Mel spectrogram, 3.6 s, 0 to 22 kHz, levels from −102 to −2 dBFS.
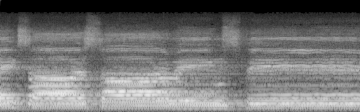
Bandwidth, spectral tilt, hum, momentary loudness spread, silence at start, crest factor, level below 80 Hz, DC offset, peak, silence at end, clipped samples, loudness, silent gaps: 11.5 kHz; -5 dB/octave; none; 8 LU; 0 s; 16 dB; -62 dBFS; 0.1%; -2 dBFS; 0 s; under 0.1%; -17 LUFS; none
